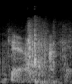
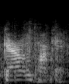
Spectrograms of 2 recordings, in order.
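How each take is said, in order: First: 1 whispered. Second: Said in the usual way. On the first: Real, not acted.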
